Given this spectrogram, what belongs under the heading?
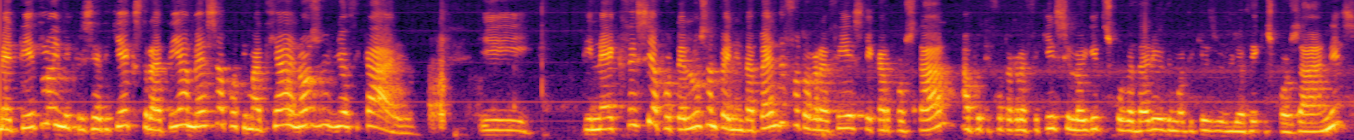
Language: Greek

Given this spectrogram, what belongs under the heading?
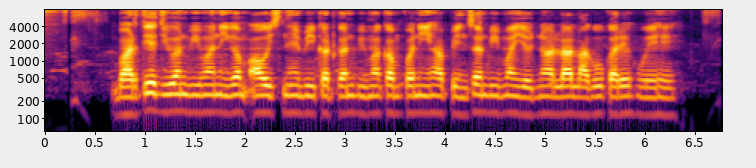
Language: Chhattisgarhi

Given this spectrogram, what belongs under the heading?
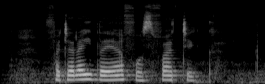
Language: Kikuyu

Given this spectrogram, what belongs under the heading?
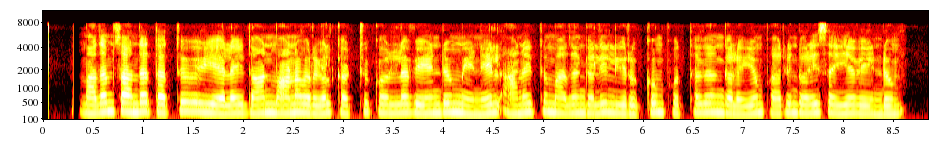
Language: Tamil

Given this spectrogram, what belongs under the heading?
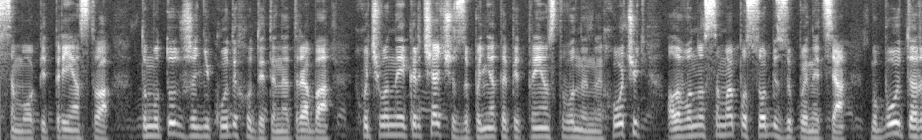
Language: Ukrainian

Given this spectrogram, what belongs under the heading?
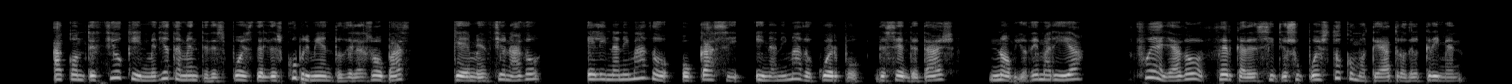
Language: Spanish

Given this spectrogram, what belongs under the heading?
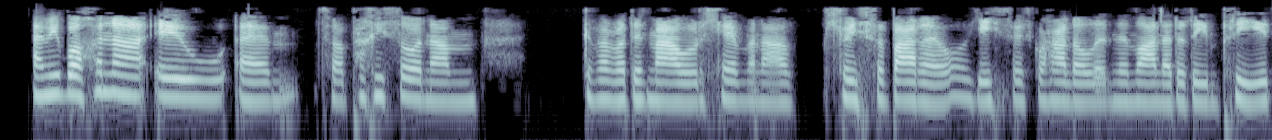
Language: Welsh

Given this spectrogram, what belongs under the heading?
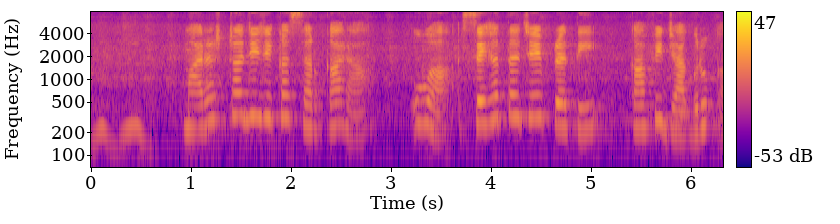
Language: Sindhi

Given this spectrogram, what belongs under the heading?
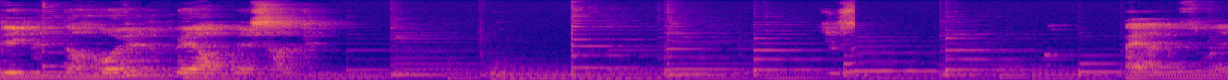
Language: Spanish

